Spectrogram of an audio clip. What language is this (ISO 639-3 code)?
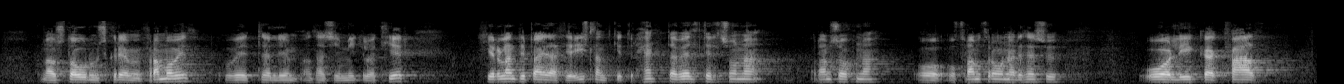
isl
